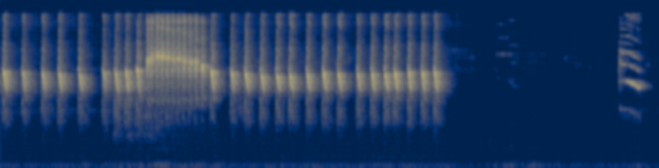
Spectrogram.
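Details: White-eye song at full vigour for teaching other birds: quick repeated chips with one buzzy, rising trill burst. The singing stops after about five and a half seconds, then comes a brief high squeaky note.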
